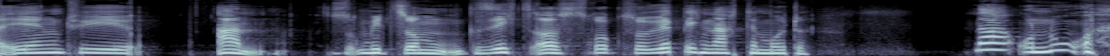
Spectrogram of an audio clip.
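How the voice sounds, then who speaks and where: A woman with an ordinary speaking voice talks at a medium pitch and a fairly quick pace, her intonation lively. The recording is very clean and dry, close with no echo, over a silent background. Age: 50s. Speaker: wheelchair user and mother. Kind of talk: casual chat.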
